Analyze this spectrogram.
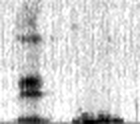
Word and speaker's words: read: রিড এর past form রিড এর past form কি কে বলতে Read? পারবে? রেড। রাইট। রিড এর পাস্ট ফর্ম হচ্ছে রেড। বানানটা একই থাকবে, উচ্চারণটা পাল্টে যাবে।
